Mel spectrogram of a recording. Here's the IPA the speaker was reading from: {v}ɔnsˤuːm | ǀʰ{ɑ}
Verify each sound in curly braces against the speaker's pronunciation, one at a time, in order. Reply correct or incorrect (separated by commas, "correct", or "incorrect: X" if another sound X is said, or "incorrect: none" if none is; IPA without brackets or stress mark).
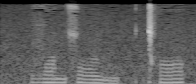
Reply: correct, incorrect: ɔ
